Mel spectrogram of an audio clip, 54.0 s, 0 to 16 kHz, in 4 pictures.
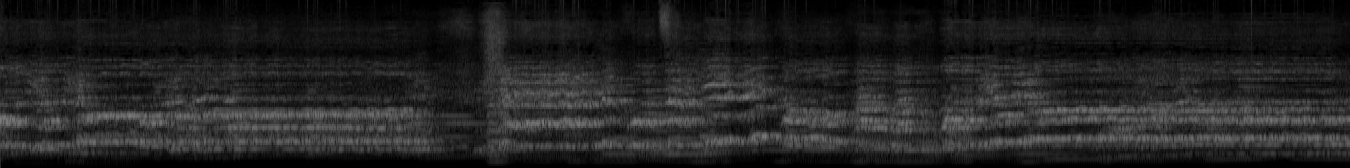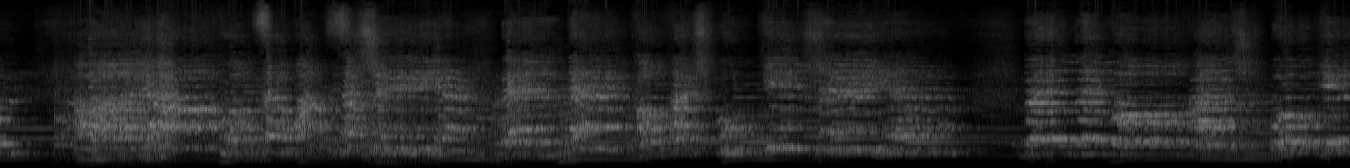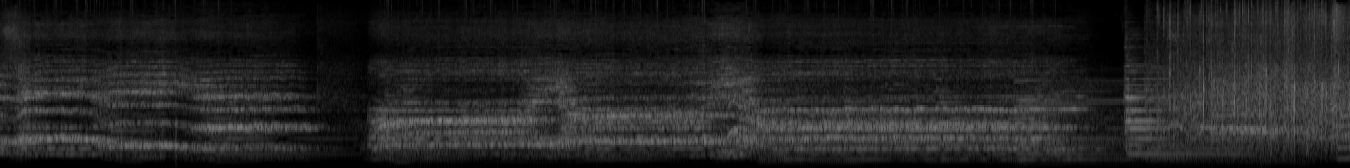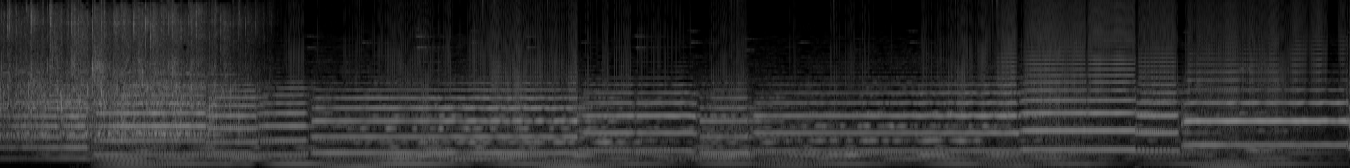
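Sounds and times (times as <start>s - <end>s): mixed choir singing in parts: 0.0s - 38.0s, 40.3s - 51.4s.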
